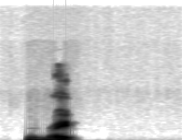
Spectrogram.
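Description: A young woman says a few words over an online call.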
